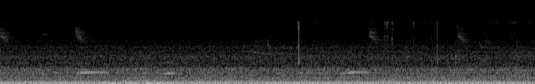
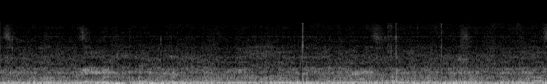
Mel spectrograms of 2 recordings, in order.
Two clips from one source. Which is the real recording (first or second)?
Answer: first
